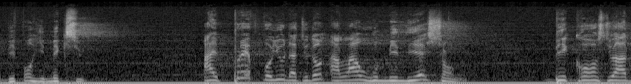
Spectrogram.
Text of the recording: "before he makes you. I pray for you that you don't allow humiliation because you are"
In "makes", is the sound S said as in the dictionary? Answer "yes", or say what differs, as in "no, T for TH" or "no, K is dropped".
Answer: yes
